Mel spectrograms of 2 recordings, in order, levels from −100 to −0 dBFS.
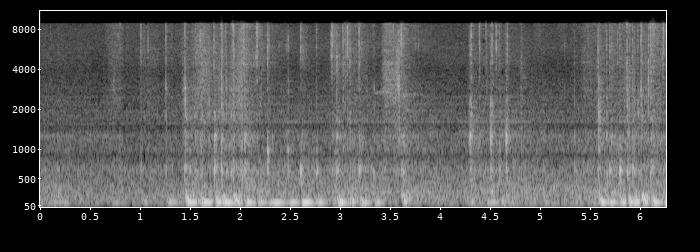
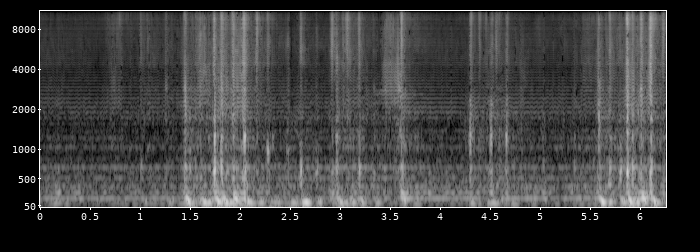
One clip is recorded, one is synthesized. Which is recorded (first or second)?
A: first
